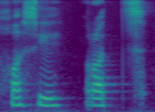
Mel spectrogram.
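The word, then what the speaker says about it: خسرت: For a female, we're going to add ta at the end. So it's khasirat. Khasirat. She lost. She lost. Khasirat. Khasirat. She lost. Because of the sukun.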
